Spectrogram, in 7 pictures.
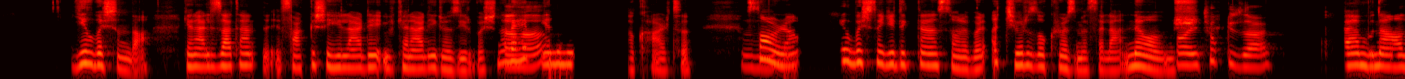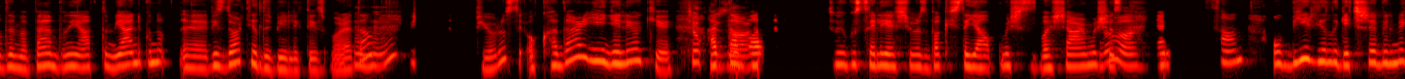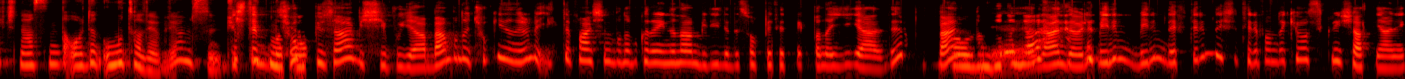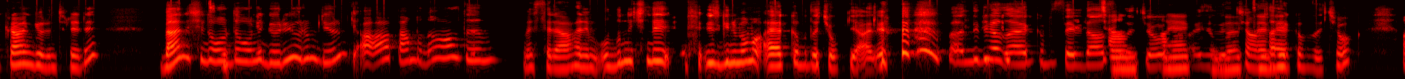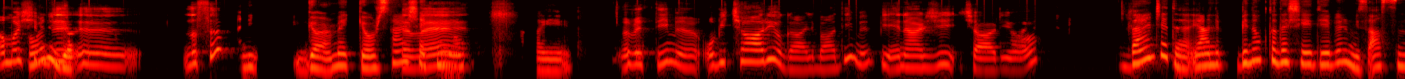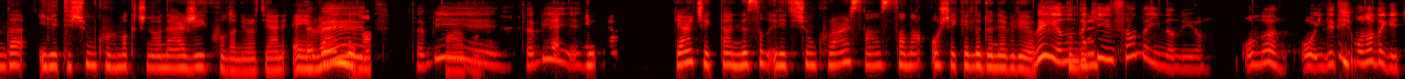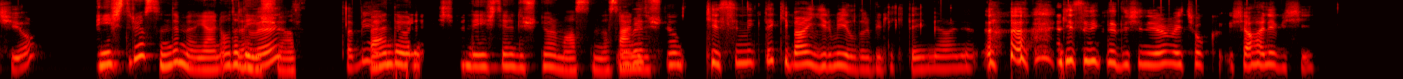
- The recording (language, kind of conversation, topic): Turkish, unstructured, Bir ilişkide iletişim neden önemlidir?
- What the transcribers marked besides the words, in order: tapping; distorted speech; static; other background noise; unintelligible speech; unintelligible speech; chuckle; in English: "screenshot"; chuckle; laughing while speaking: "Bende biraz ayakkabı sevdası da çok"; drawn out: "Evet"; sniff; drawn out: "Evet. Tabii, tabii"; chuckle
